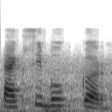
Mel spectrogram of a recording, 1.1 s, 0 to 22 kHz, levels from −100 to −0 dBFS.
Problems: constant background noise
